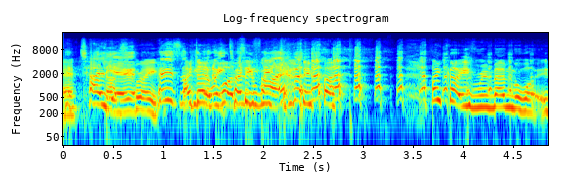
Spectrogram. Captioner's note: laughing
